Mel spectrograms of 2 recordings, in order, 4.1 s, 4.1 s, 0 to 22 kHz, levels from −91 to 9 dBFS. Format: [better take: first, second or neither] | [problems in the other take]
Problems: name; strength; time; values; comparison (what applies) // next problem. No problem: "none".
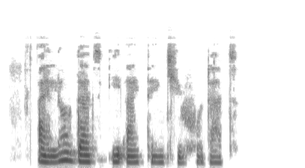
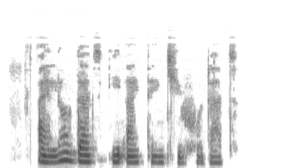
second | noise reduction (neural mask model Resemble Enhance denoiser)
